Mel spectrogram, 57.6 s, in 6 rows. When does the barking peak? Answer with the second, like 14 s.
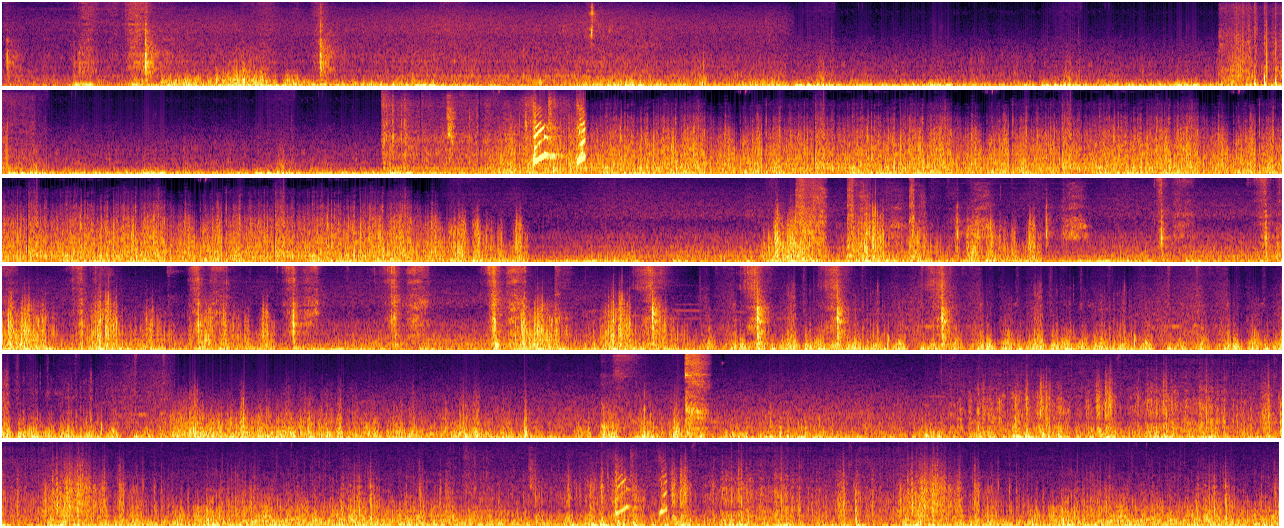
14 s.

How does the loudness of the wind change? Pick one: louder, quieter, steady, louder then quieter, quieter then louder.
louder.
